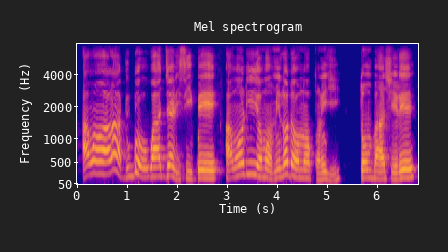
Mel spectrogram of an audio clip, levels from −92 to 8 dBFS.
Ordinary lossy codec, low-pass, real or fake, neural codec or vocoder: none; 7.2 kHz; fake; vocoder, 22.05 kHz, 80 mel bands, Vocos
